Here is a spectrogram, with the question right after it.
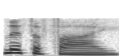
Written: lithify

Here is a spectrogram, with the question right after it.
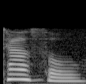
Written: tassel

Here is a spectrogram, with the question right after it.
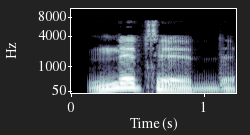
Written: knitted

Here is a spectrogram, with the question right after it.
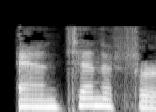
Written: antennifer

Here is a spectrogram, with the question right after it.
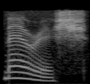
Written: marish

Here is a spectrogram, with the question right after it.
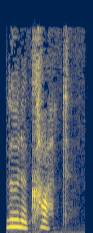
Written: lunokhod

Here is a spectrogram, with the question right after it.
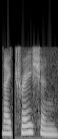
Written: nitration

